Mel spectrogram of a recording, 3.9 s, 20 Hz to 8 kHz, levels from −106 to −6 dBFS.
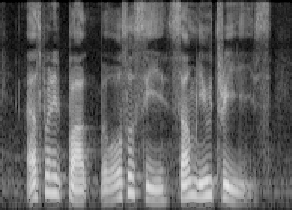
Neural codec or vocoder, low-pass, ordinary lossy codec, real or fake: none; none; none; real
